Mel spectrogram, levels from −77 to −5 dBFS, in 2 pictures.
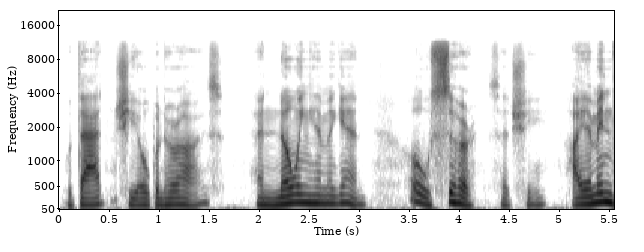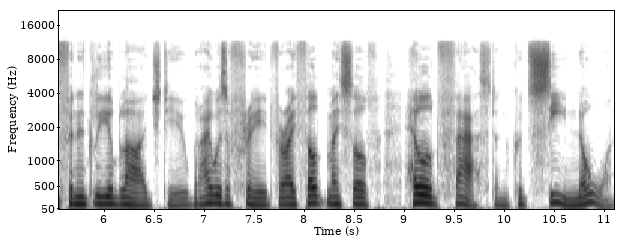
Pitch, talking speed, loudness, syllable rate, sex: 135 Hz, 190 wpm, -20 LUFS, 4.9 syllables/s, male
